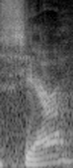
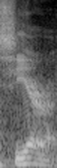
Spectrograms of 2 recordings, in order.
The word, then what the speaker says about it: Sierra: They call me like Ciara or Saria or whatever, but it's Sierra. And I always tell people it's like Sierra, the mist or the mountains.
